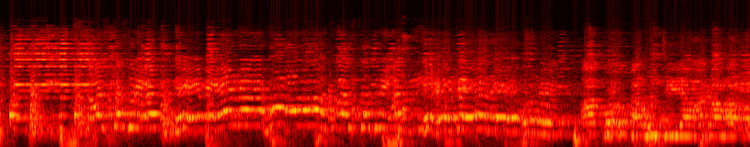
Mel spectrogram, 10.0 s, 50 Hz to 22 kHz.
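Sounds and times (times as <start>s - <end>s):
instrumental accompaniment with low beat: 0.0s - 3.0s
woman singing into microphone: 1.0s - 10.0s.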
